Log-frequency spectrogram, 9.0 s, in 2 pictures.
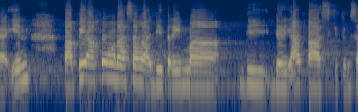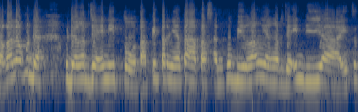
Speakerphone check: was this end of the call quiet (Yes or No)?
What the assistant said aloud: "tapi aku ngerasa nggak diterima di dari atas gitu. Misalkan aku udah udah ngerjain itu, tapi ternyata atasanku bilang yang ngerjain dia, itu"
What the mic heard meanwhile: Yes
